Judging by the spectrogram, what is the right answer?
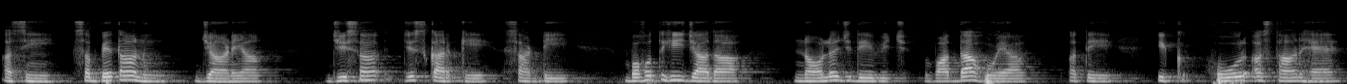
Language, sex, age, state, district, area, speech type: Punjabi, male, 18-30, Punjab, Patiala, urban, spontaneous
